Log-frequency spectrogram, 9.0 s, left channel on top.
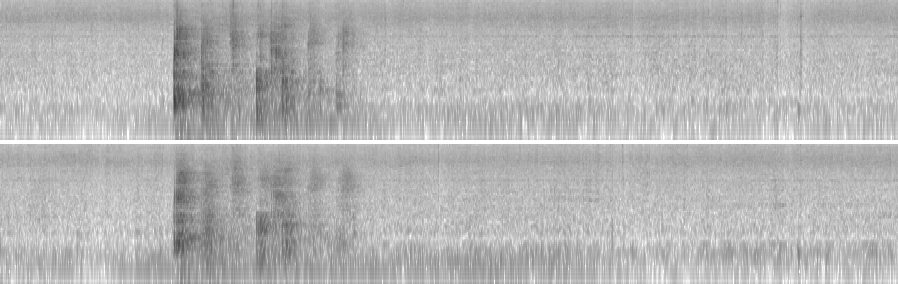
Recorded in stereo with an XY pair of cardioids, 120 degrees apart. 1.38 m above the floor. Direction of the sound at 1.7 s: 55° left.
